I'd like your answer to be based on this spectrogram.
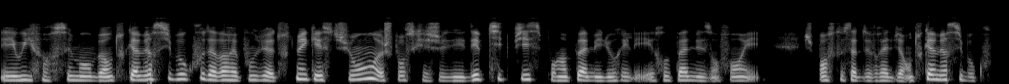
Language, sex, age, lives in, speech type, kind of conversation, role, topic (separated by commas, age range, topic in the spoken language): French, female, 30-34, France, read, expert-assistant, asker, À quoi pourrait-on comparer la circulation du sang dans le corps humain dans la vie de tous les jours ?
